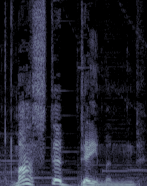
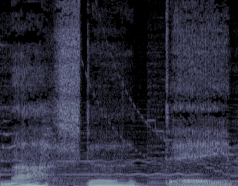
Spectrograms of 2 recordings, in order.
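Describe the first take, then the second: First: It is said in a plain British voice. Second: It is said in a sexier, seductive voice.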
